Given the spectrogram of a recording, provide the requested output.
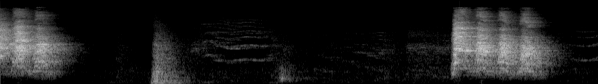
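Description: A cockatoo gives harsh, raspy dog-like barks: a loud burst, a short sharp one, then a double bark after a pause, with soft squeaky sounds between.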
